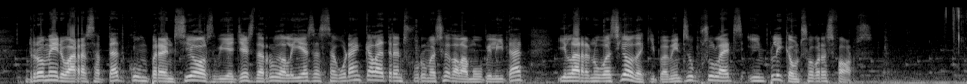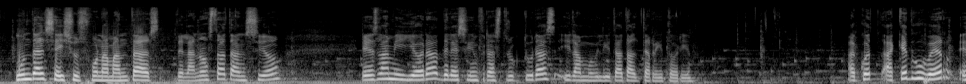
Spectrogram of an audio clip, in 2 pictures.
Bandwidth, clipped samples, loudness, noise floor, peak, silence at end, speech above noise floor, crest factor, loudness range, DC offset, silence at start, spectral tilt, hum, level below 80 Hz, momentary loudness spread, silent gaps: 15.5 kHz; under 0.1%; -19 LUFS; -43 dBFS; -4 dBFS; 0 s; 25 dB; 14 dB; 5 LU; under 0.1%; 0.15 s; -5.5 dB/octave; none; -38 dBFS; 13 LU; none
